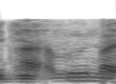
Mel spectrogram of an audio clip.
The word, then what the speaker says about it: Jephunneh: Two of the men had explored the land, Joshua son of Nun and Caleb son of uh, Je- how do you pronounce that? Je- Jephunneh? J- uh, Yeah, Jafune. I, I believe it's uh yeah actually uh Jafune.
